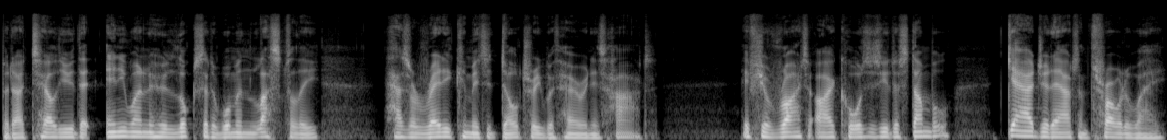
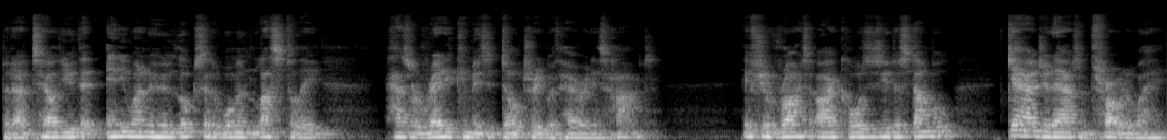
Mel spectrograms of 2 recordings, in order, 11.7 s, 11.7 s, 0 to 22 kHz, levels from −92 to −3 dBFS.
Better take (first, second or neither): first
